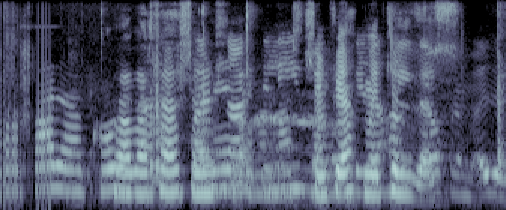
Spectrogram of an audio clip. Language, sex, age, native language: Icelandic, female, 11, Icelandic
